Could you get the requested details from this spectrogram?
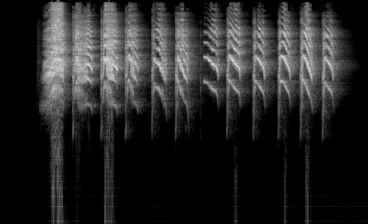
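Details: Loud, harsh parrot squawks in a steady run of about twelve, roughly three per second, each a rasping downward-sliding screech, with no other sounds.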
